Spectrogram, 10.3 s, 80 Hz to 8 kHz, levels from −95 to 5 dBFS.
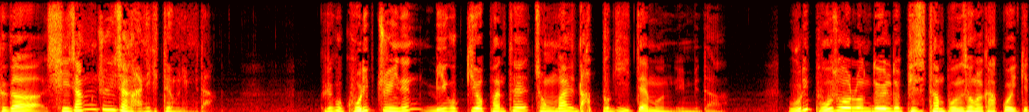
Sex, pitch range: male, 110-175 Hz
